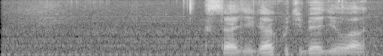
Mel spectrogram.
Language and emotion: Russian, neutral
